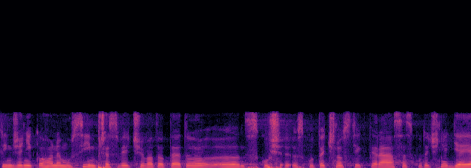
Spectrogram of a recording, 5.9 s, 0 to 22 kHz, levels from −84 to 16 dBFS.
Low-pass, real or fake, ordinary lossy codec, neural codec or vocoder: 7.2 kHz; real; MP3, 48 kbps; none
